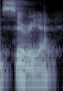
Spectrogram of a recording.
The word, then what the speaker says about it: Tsiria: I keep saying it as Tsiria. I'm pretty sure that the T is silent.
